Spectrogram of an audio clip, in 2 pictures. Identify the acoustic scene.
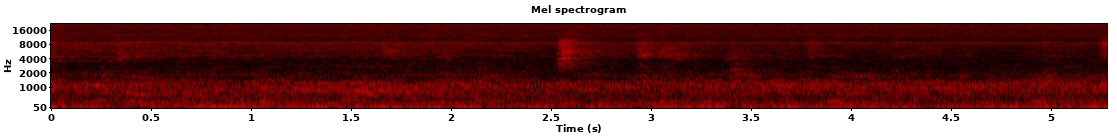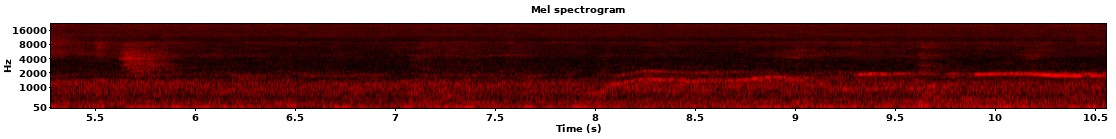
park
